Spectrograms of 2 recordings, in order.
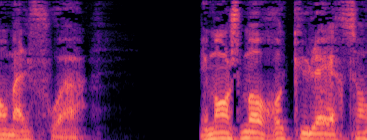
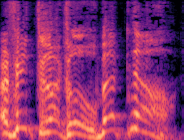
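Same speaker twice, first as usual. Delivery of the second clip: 1 angry urging; 12 semitones higher than usual. A narrator's reading. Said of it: "dit avec colère".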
